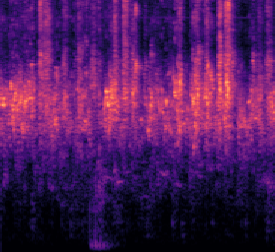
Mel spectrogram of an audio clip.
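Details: Young parrot chicks keep up a high, scratchy twittering chatter, interrupted by a brief low thump early on.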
